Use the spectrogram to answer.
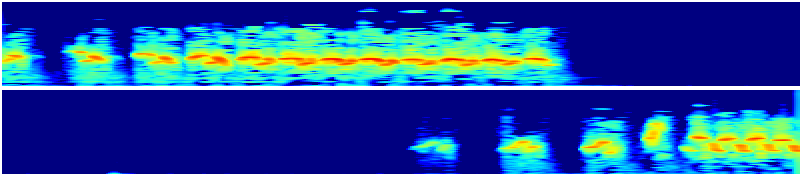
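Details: Teaching song of the Eurasian skylark for captive birds: a rapid rolling trill of repeated notes for about two seconds, a long silence, then sparse chirps that thicken into quick twittering at the close.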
